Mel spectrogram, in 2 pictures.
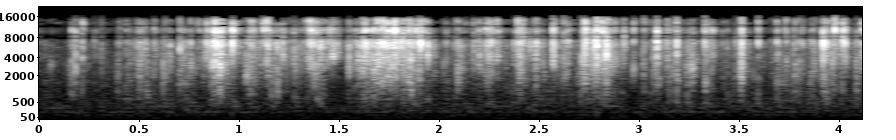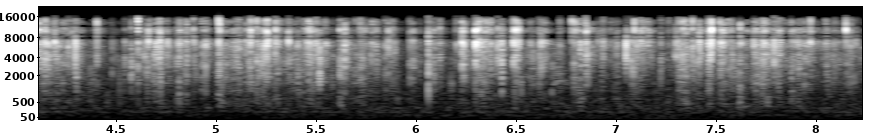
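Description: A six-pack of paper pocket tissues wrapped in thin clear plastic film is held upright while long painted nails squeeze and tap the crinkly wrap. Dense, bright crinkling and crackling runs throughout in quick, overlapping bursts, with almost no low end and only brief ring after each touch.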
